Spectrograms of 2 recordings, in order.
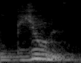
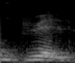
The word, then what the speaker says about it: Buell: buell avant toute chose la marque se prononcent buell et non duel pour la prononciation on peut faire l'analogie avec le fuel qu'on prononce fuel et non fût elle de plus la marque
